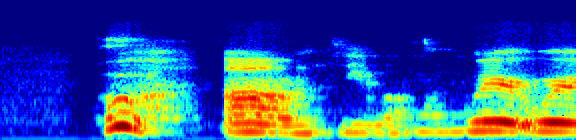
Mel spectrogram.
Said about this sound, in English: I don't know if I can yawn for a whole hour next time. Maybe I can. My jaw got to work out.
